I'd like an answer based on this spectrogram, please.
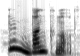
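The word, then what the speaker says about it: banknot: Банкнот - це означає банкнот. Так, зверніть увагу на наголос банкнот.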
